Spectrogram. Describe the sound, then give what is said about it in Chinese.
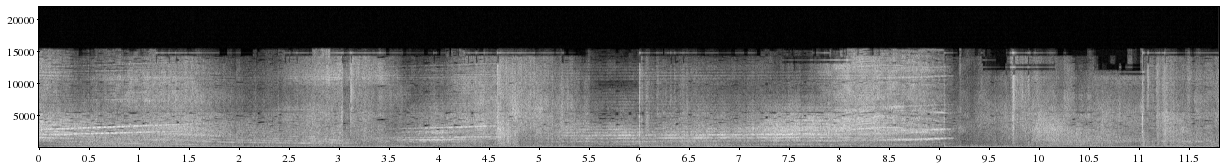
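Explosions from German warplanes bombing a coast boom loudly and continuously for around twelve seconds, with high whining tones sweeping up and down through the dense, rumbling blasts. “话音刚落，德国战机再一次空袭海岸。”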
